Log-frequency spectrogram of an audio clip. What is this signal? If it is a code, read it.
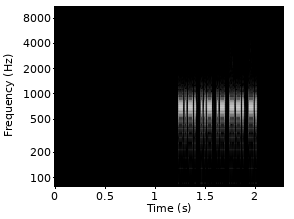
Morse code, heard as a keyed tone, about 69 wpm, 700 Hz. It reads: CUAGN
